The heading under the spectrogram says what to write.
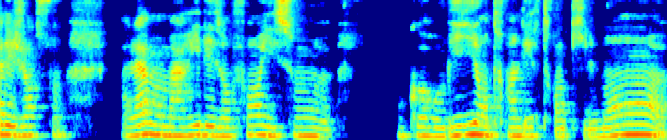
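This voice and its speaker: A woman talks at a fairly quick pace. Her medium-pitched voice has monotone, flat intonation. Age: 30s. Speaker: general practitioner. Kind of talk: interview testimony. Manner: halting.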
